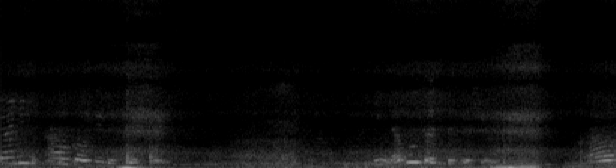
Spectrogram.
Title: Penny the snoring staffy!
